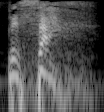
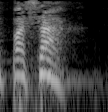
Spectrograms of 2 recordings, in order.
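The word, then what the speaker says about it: Pesaj (פסח): La palabra hebrea para Pascua es Pesaj. Algunos la pronuncian Pasaj.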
